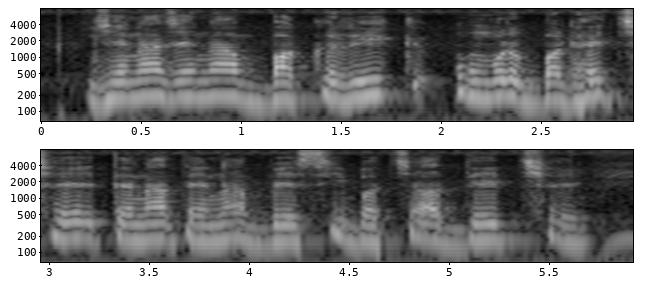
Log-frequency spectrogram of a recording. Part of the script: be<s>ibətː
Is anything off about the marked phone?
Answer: no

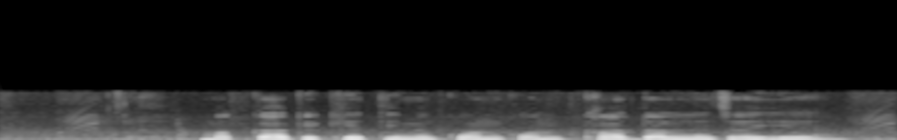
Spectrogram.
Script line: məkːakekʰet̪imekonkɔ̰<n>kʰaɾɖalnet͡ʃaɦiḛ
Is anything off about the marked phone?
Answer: no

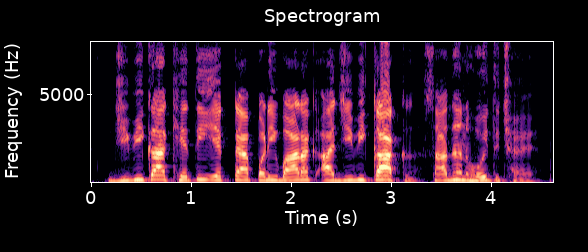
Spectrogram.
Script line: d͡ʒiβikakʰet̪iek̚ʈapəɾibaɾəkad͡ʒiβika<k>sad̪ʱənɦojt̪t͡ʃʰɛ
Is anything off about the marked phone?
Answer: no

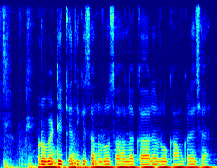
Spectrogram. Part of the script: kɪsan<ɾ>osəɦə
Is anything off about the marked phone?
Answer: no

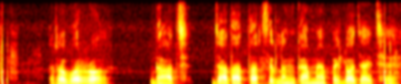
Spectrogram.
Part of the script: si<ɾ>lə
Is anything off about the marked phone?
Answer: no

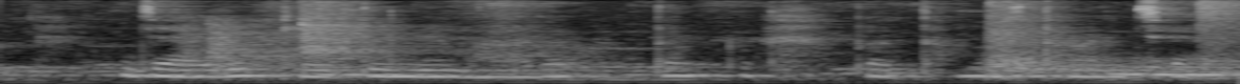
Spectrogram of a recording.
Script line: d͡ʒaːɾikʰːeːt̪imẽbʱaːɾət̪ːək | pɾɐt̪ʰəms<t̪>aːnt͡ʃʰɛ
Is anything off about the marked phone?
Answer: yes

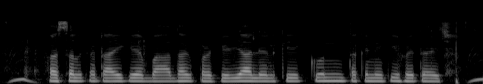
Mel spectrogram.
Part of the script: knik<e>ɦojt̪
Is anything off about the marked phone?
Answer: yes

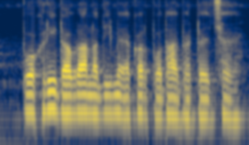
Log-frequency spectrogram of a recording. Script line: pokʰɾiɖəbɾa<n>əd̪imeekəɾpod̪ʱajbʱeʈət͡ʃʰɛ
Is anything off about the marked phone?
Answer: no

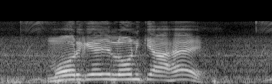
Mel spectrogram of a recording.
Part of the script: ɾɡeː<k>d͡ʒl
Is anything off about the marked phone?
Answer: yes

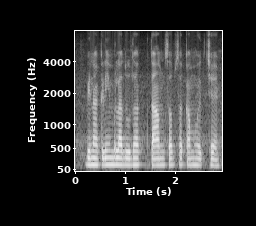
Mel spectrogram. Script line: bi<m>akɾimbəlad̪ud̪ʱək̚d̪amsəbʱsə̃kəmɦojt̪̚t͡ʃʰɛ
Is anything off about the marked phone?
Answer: yes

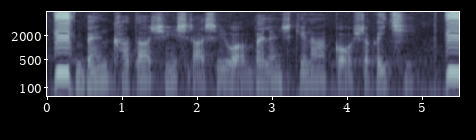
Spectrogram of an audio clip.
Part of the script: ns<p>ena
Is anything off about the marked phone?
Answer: yes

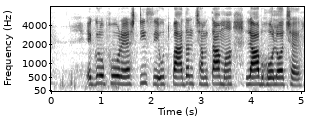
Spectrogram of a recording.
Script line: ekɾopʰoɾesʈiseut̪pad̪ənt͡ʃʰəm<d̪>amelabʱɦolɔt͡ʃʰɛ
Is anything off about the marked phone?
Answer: yes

